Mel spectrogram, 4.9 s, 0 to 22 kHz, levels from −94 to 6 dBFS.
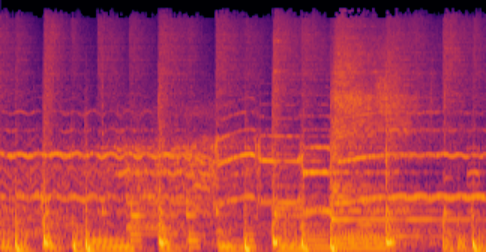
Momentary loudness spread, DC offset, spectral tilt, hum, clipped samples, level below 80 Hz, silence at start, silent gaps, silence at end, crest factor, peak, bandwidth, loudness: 5 LU; under 0.1%; -4.5 dB/octave; none; under 0.1%; -24 dBFS; 0 s; none; 0 s; 14 dB; 0 dBFS; 19 kHz; -16 LUFS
